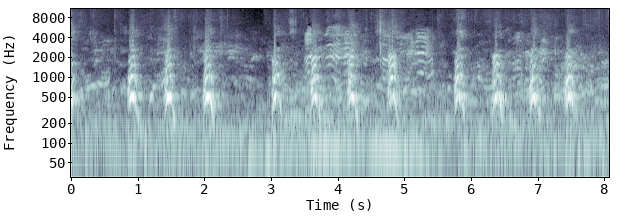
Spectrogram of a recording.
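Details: Shih Tzu, a small dog, in a funny home moment, giving short sharp yapping barks about twice a second, spaced fairly evenly, with a faint low hum underneath.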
